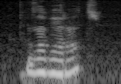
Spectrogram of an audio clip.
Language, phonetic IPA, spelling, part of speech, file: Polish, [zaˈvʲjɛrat͡ɕ], zawierać, verb, LL-Q809 (pol)-zawierać.wav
